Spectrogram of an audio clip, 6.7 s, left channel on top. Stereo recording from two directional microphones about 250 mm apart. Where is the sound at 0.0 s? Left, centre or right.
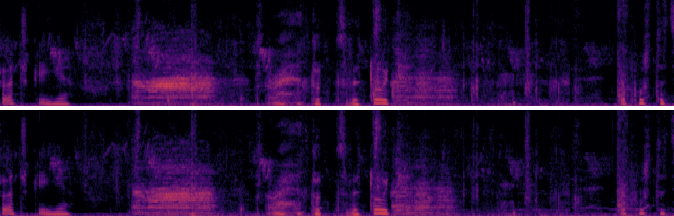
Centre.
